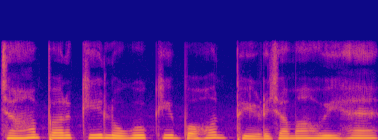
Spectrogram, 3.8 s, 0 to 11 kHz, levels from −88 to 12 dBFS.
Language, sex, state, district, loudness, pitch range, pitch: Hindi, female, Bihar, Purnia, -14 LUFS, 185-205 Hz, 195 Hz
